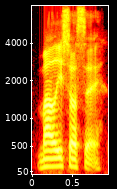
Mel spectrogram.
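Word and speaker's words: Maréchaussée: Marechaussee.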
